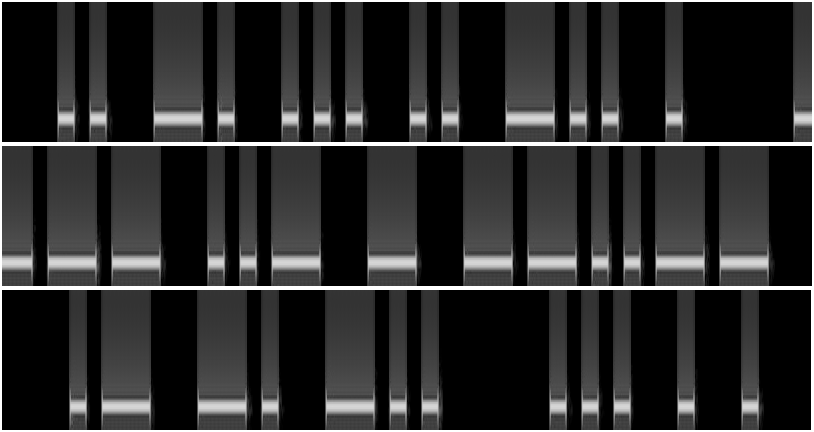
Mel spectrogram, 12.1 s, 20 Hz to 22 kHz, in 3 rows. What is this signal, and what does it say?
Morse code, heard as a keyed tone, about 15 wpm, 700 Hz. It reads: INSIDE OUT, AND SEE
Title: Sentences from Top 1000 Words - Review Part 6 - 15wpm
